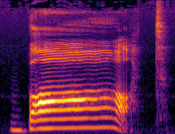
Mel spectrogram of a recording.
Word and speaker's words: vaa'at: For example, vaaka is a special word in which the plural form is vaa'at. 3 A's in a row. Vaa'at. Vaa'at. Vaa'at. How do you go about pronouncing this? Vaa'at. Remember the vu.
